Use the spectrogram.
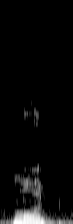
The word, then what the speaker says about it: một: It's mod, and as you can see, it has a heavy tone. This hat symbol is a diacritic And it basically just changes the way you pronounce the O.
